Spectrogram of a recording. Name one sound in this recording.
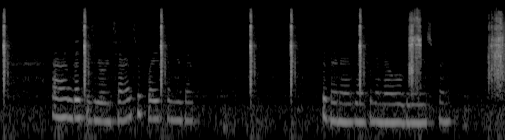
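A young woman speaks calmly and warmly through a microphone.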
